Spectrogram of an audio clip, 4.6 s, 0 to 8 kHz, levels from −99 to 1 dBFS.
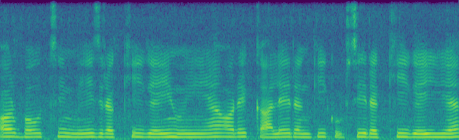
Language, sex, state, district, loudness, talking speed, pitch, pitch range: Hindi, female, Maharashtra, Chandrapur, -18 LUFS, 220 wpm, 200 Hz, 195-210 Hz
